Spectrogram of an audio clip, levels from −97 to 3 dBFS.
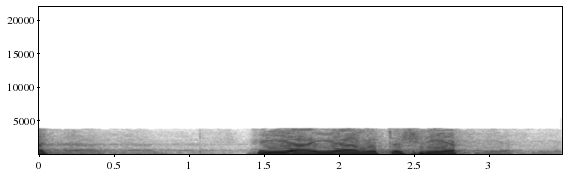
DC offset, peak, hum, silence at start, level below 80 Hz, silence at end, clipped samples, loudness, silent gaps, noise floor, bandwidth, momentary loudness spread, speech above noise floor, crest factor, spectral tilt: under 0.1%; -2 dBFS; none; 0 s; -56 dBFS; 0.35 s; under 0.1%; -13 LUFS; none; -50 dBFS; 4 kHz; 23 LU; 39 dB; 12 dB; -12.5 dB/octave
